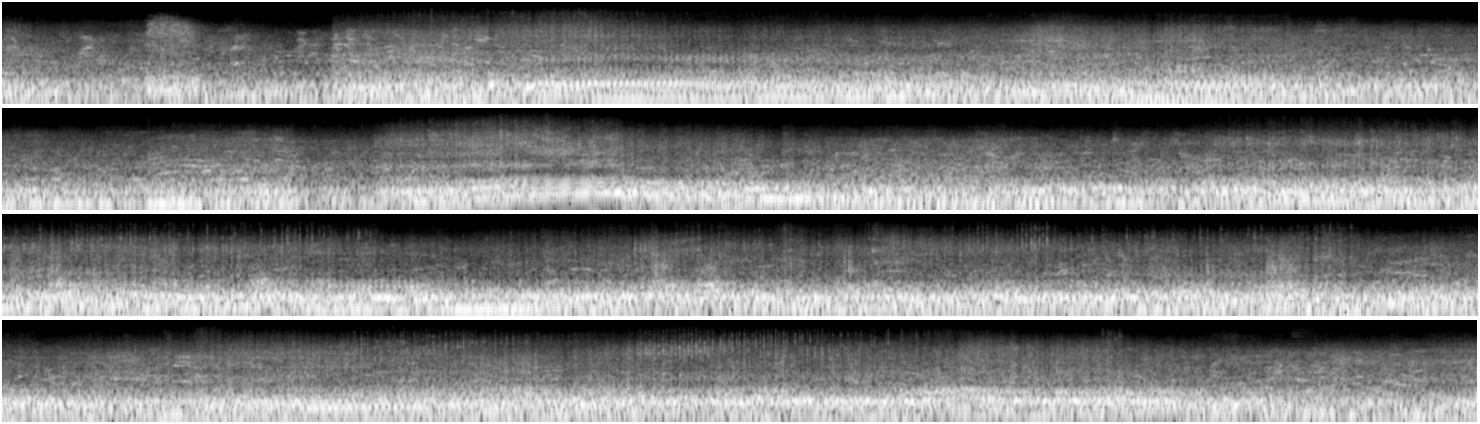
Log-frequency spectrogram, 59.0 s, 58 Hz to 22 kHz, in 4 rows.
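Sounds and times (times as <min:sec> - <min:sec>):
motorcycles riding past: 0:03.3 - 0:59.0.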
